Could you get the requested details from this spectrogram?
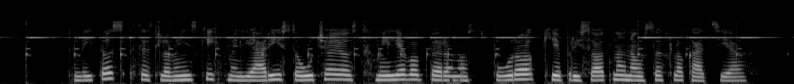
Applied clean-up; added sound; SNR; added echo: neural mask model RNNoise.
